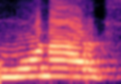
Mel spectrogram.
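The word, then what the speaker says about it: monarchs: है, तो यहां भी सी एच का मतलब क आया है, तो मोनार्क्स हो जाएगा, क्या हो जाएगा, मोनार्क्स हो जाएगा।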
